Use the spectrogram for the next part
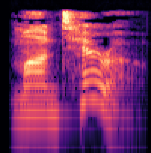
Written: montero

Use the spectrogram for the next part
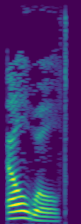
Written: elwold

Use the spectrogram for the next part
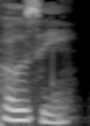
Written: posey

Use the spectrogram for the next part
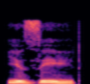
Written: Yazid

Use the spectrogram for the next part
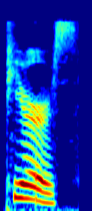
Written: pures

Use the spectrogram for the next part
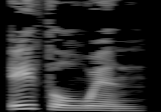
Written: aethelwyne

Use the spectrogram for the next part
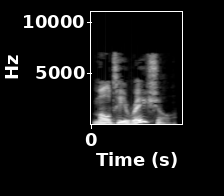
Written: multiracial

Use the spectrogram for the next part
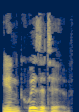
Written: inquisitive

